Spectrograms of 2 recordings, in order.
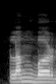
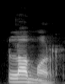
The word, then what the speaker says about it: plumber: त्यसै गरी यो मान्छेले धाराको पानी धाराको पाइप सम्बन्धी कार्यहरू गर्छ, यो मान्छेलाई के भन्ने त PLUMBER प्लम्बर भन्ने गरिएको छ नेपालीमा, तर यसको सही उच्चारण प्लम्बर नभएर प्लमर, त्यो ब साइलेन्ट हुन्छ यो बी साइलेन्ट हुन्छ, प्लमर प्लमर भन्नु पऱ्यो है त.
